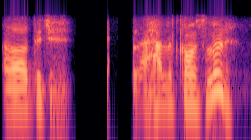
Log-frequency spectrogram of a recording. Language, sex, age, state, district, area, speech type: Kashmiri, male, 30-45, Jammu and Kashmir, Budgam, rural, conversation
